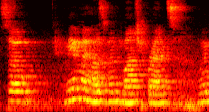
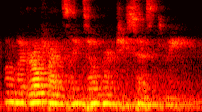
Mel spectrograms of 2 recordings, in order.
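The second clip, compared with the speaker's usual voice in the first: ordinary talk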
